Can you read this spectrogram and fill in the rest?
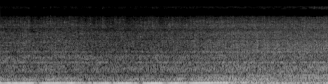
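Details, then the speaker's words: Mazda E1600 Bongo ute, just revived and first started on choke. Low engine running with a slightly unsteady, wavering beat that keeps going only with the choke on. Owner plans to adjust the idle screw; cause suspected, not confirmed. "this is the problem so it won't keep running without the choke so I think I've got to adjust the idle which is one of those screws in there"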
